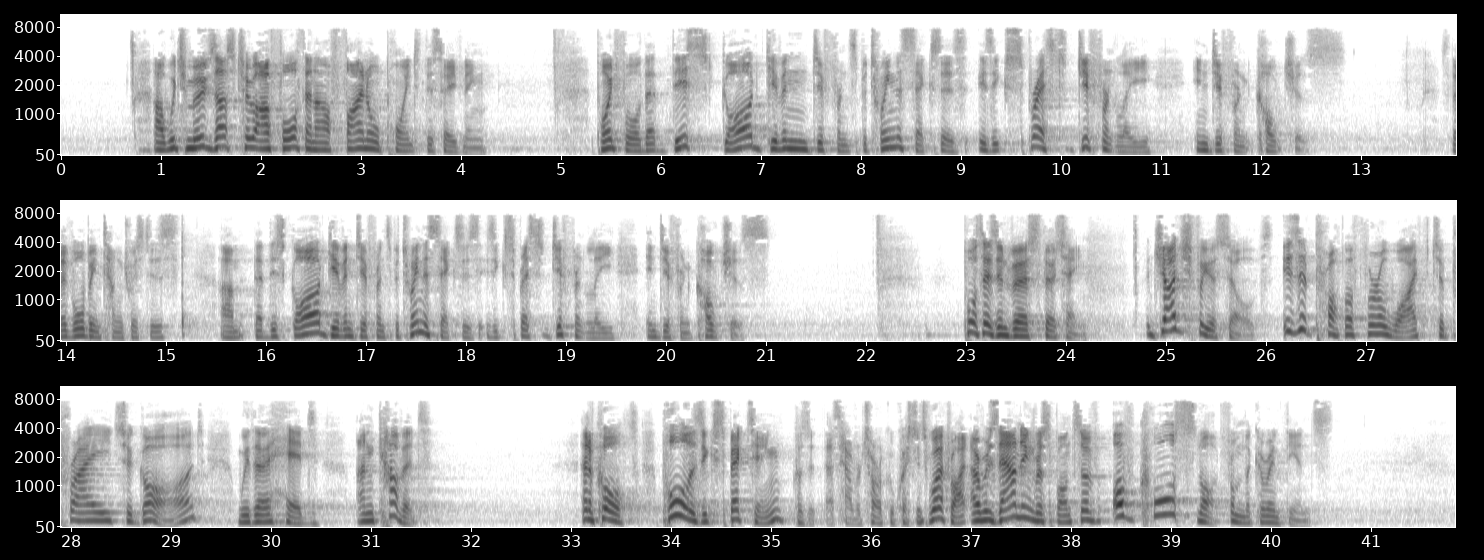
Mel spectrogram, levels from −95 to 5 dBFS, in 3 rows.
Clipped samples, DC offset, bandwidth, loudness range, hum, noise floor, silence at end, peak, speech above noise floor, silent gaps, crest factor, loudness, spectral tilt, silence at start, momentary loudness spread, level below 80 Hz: under 0.1%; under 0.1%; 8 kHz; 10 LU; none; -74 dBFS; 1.3 s; -10 dBFS; 42 dB; none; 24 dB; -31 LUFS; -5.5 dB/octave; 0.7 s; 18 LU; -76 dBFS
